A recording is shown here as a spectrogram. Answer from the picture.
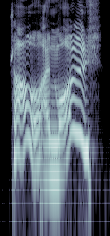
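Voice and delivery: slow, high, loud creature croak; high-pitched newt voice; talking newt. A narrator's reading. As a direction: squawk it like a parroting newt. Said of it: "ertönte es hinter ihm".

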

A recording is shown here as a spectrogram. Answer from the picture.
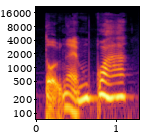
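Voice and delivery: sobbing. A narrator's reading. Tân telling Ông Phú what happened, sobbing. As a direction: begin through hiccuping sobs. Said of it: "khóc nấc lên".

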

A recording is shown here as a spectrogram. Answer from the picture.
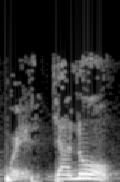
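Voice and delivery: ordinary talk

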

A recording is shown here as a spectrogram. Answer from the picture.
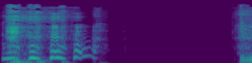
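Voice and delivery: mock high voice. High drawn-out playful question.

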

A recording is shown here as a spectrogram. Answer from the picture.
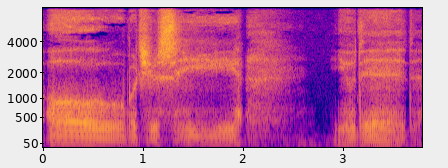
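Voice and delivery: low, slow demon purr; deep voice, every word drawn out; Cherubael. A narrator's reading. Cherubael answers the man who summoned him, slow and eerie.

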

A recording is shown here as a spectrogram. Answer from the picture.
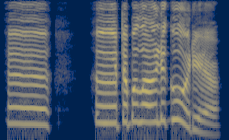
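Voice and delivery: high, nervous explanation; flustered girl. Acted. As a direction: squeak out the excuse. Iva dangling, explaining nervously.

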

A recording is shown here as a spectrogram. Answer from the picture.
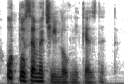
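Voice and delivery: plain reading voice

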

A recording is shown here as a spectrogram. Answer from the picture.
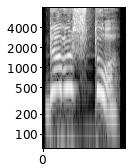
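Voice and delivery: a scandalised lady; indignant woman. Acted. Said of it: "возмутилась Далила".

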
